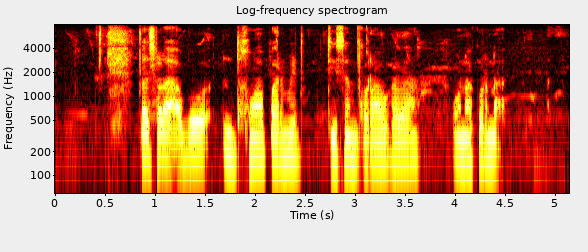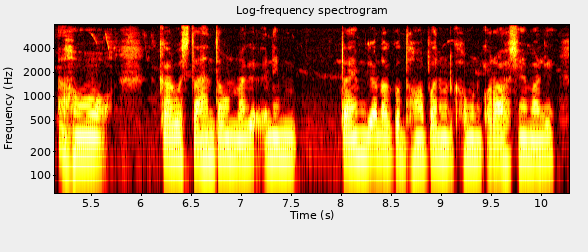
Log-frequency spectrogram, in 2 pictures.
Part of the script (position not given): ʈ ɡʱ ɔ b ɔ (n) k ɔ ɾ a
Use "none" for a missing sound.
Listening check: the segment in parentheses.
n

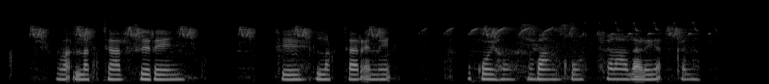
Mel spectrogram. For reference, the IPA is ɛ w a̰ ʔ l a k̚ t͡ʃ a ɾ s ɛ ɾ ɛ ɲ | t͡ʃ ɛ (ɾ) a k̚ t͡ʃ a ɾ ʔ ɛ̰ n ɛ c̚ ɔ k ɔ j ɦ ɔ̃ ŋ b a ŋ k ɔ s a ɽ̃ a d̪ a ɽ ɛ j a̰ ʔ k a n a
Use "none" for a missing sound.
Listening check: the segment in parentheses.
l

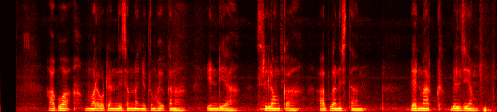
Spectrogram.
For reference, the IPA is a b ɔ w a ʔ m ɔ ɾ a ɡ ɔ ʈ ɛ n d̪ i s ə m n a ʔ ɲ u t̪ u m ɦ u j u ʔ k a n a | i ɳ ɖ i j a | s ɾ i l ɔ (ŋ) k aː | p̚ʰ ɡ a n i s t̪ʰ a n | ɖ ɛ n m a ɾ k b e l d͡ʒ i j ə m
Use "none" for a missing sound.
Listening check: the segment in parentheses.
ŋ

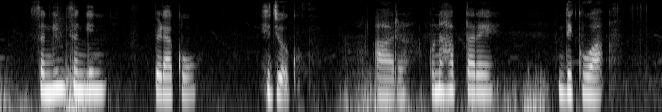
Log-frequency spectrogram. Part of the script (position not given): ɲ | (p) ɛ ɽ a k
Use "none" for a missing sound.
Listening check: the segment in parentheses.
p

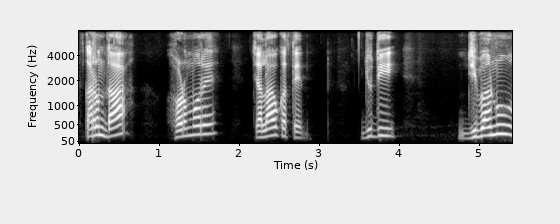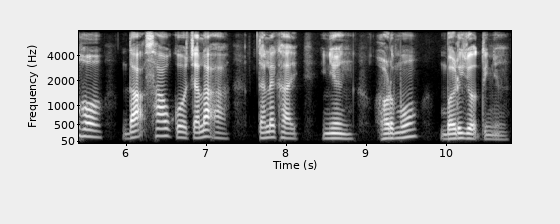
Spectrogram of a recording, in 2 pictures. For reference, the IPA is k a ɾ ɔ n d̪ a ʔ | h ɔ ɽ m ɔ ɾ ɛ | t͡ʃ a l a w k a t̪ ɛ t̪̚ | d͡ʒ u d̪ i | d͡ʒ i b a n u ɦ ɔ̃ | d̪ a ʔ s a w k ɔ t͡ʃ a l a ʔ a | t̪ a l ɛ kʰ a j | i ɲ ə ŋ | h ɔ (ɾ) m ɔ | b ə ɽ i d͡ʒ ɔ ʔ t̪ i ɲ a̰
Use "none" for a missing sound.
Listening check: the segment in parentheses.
ɽ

